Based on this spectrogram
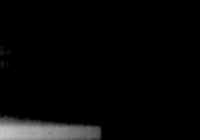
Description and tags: Distant rifle or pistol report. Fully synthed. I tried to capture the sound of distant gunfire in a wide open natural space as best as I can remember it.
